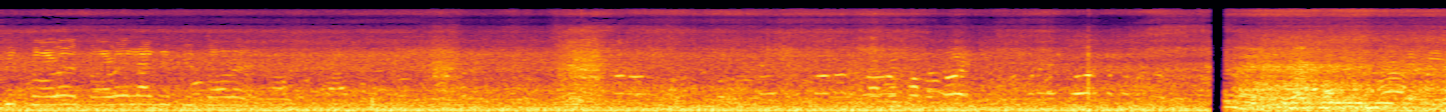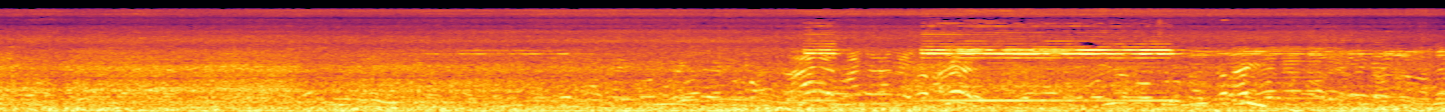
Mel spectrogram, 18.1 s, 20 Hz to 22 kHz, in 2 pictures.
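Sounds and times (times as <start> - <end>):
low engine drone: 0.0 - 14.0
fire hose spraying water: 0.0 - 18.0
onlookers talking: 0.0 - 18.0.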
